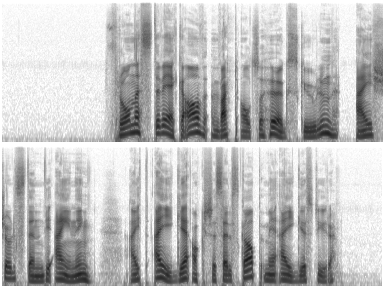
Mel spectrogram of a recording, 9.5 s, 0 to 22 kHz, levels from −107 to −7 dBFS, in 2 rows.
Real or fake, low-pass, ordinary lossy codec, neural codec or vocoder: real; none; none; none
